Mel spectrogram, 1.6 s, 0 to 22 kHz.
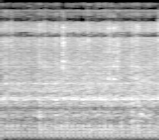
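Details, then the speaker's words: Monster Moto 80 minibike, wheel in the air: idle with an uneven metallic clatter as the clutch sprocket clanks against the housing after the chain popped off; engine itself fine. "The chain popped off, so now it's the big little chain part clanking against the metal part."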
